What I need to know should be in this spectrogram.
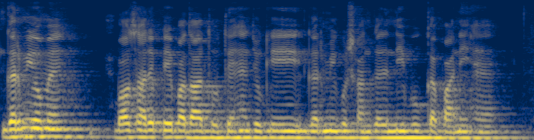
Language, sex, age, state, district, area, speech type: Hindi, male, 45-60, Madhya Pradesh, Gwalior, rural, spontaneous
